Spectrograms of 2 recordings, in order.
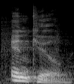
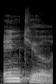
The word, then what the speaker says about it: Enkil: How do you say that name? Enkill. Enkill is how we're going to pronounce the name.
